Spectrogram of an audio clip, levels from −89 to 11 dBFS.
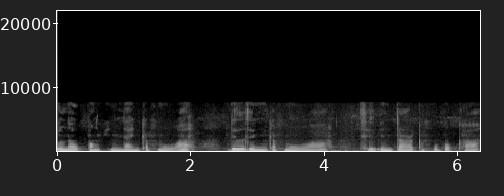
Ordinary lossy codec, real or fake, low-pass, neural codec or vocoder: none; real; none; none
